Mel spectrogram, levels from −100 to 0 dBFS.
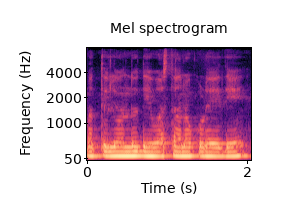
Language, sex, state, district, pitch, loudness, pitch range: Kannada, male, Karnataka, Bidar, 120 Hz, -11 LUFS, 115-120 Hz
